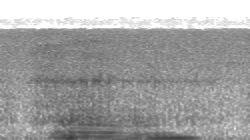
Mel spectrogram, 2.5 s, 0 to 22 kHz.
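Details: Single low, rumbling, vibrating breath in sleep from a person who began snoring in their 40s; snoring.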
